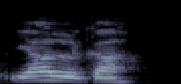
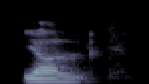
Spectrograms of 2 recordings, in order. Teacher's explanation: kõigepealt esimene asi, mis juhtus, et lühikesed vokaalid kadusid sõna lõpust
